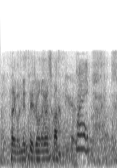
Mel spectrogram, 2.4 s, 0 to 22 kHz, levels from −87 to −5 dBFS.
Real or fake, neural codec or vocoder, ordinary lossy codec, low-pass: fake; codec, 24 kHz, 6 kbps, HILCodec; AAC, 32 kbps; 7.2 kHz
